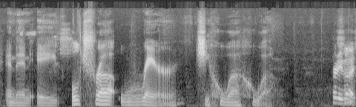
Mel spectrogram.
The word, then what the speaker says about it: Chihuahua: It's the correct pronunciation for this dog is a Chihuahua. A Chihuahua.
